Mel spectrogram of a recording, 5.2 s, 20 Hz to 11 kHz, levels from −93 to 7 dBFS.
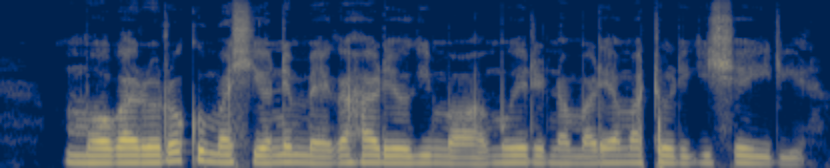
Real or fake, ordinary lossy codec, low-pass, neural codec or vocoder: real; none; none; none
